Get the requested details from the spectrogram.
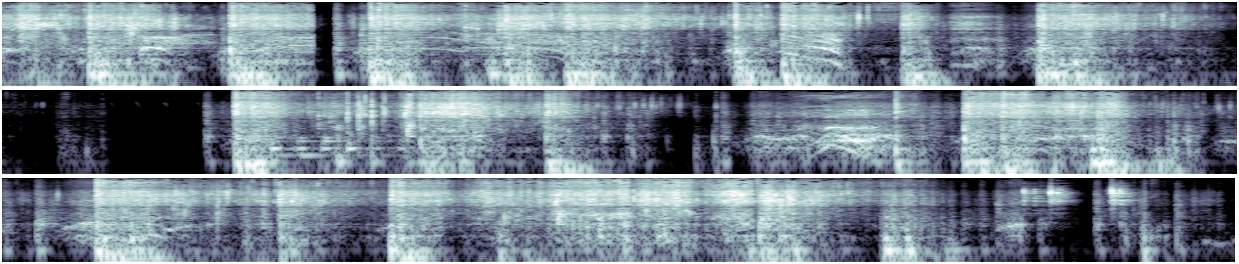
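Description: Blades slash and strike with sharp, wet thuds.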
